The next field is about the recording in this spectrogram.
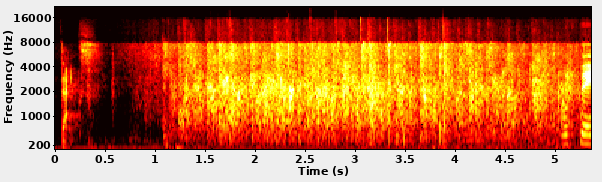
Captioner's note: applause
